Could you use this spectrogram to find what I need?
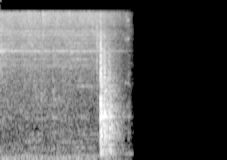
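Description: A metal spirit level is set down on a table with a sharp knock.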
